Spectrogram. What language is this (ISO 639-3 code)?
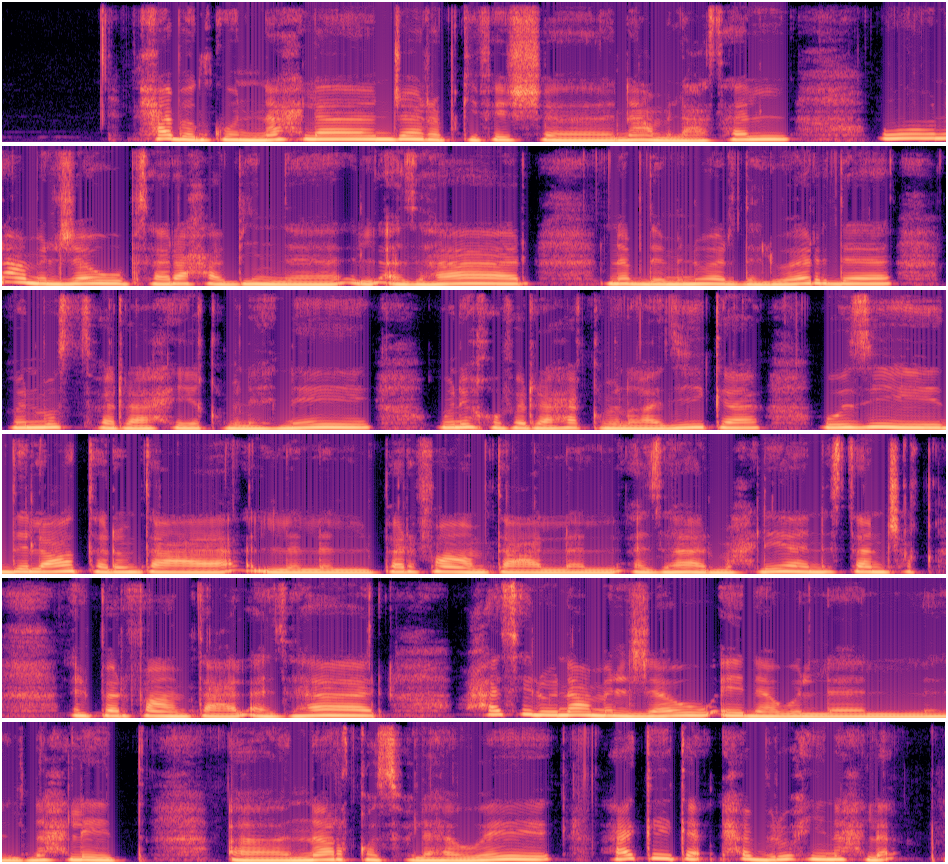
aeb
